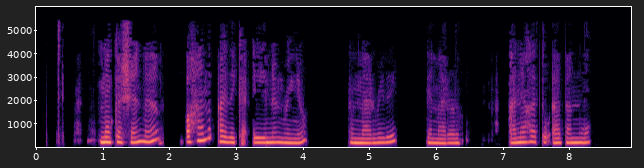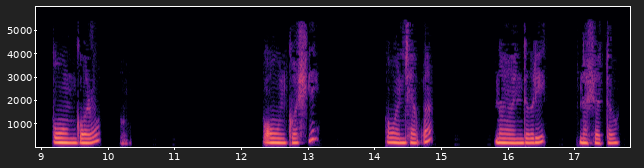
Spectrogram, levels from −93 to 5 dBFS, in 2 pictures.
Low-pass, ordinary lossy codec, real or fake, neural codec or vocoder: 5.4 kHz; MP3, 24 kbps; fake; codec, 24 kHz, 0.9 kbps, WavTokenizer, small release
